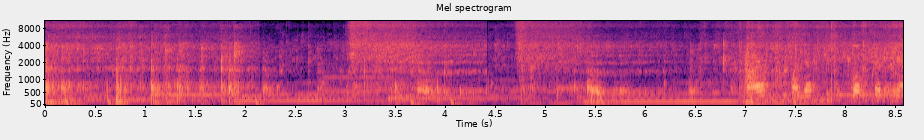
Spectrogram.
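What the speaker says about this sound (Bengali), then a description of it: "যেহেতু পার্শে মাছ একটু ফোটে তাই জন্য আমি এটা আঁচটা কমিয়ে মাছটাকে ছাড়বো।" Pabda fish frying in mustard oil in an iron wok over lowered heat, a steady close sizzle with bursts of spattering and scraping stirs, accompanied by a few clinking tones and faint background noise.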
